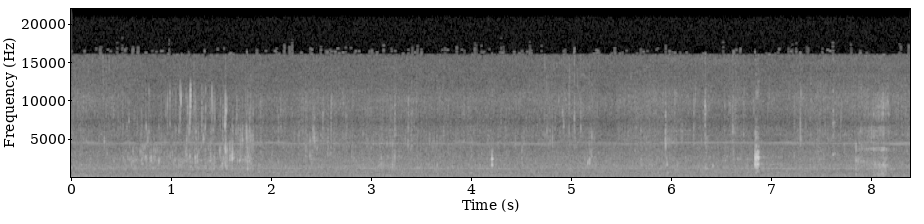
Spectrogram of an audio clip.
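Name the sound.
water running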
